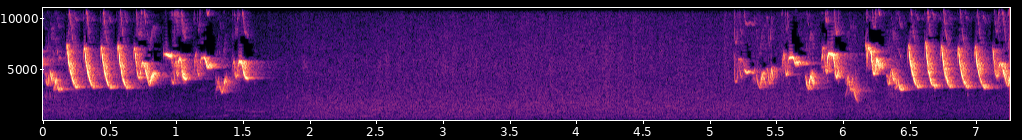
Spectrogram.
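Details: Yellow-fronted canary mule, a hybrid finch, singing in two bursts of rapid high trills and sweeping whistled slurs, separated by about three and a half seconds of near silence with faint background hiss.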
